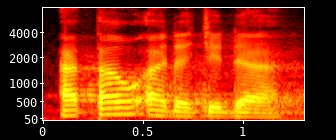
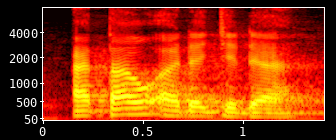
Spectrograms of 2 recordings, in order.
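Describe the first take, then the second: No difference in how they are said.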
